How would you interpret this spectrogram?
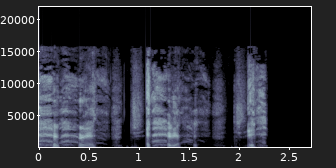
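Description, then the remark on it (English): A man coughs and hacks, a string of rough throat-clearing bursts mixed with strained, voiced groans, lasting about two seconds before stopping abruptly. “Yeah, I know, I'm hacking up, I'm coughing up a hairball, man.”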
